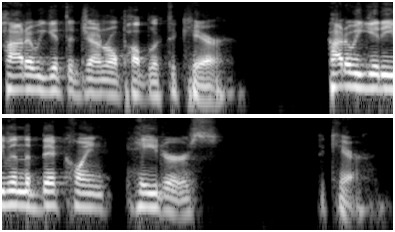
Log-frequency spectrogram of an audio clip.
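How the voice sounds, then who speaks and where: A man hosts a talk show and delivers an opinionated monologue straight to his audience, blunt, combative and emphatic. His medium-pitched voice is a bit bright, with lively intonation at a normal speed.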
